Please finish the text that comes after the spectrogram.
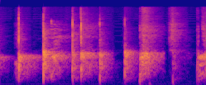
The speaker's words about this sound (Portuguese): Salva de palmas pra, pra rola de Ney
